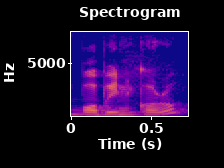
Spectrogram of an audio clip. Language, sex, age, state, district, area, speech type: Assamese, female, 60+, Assam, Dhemaji, urban, spontaneous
